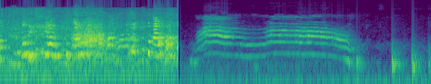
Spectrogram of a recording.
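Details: Cat gives one long, steady meow that drops at the end, followed by a few short soft clicks; noisy laughter and crying precede it.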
